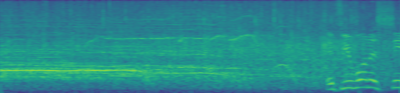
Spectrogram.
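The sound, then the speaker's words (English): Live show audience applauding and cheering, a loud steady wash of clapping that eases slightly before a voice starts speaking at the end. “Quick poll of the audience. It's a podcast, so make some noise.”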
